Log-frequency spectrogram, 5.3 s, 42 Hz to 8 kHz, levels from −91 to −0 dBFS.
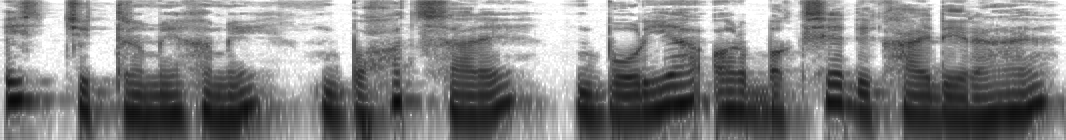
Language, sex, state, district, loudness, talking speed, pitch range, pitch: Hindi, male, Assam, Kamrup Metropolitan, -14 LUFS, 135 wpm, 115-160 Hz, 125 Hz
